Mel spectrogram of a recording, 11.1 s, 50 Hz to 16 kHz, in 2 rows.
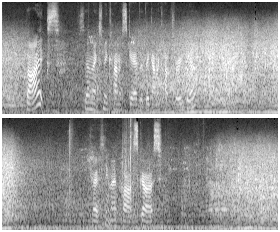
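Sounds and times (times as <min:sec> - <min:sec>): motorbike engines passing: 0:00.0 - 0:11.0.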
